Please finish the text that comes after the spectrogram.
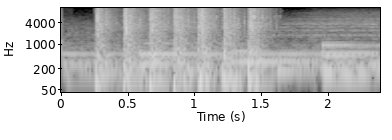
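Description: A rapid series of about seven sharp knocks on a wooden door, made by a friend early in the morning, evenly spaced and fairly loud, over a steady droning musical background that continues after the knocking stops.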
